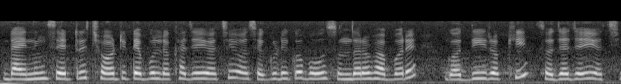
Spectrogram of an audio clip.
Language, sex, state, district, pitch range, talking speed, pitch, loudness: Odia, female, Odisha, Malkangiri, 250-270 Hz, 155 wpm, 260 Hz, -16 LUFS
